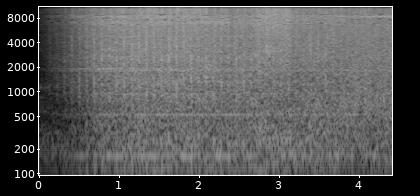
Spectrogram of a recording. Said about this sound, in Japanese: え、 何、ヘリ、パノラマ島に今。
